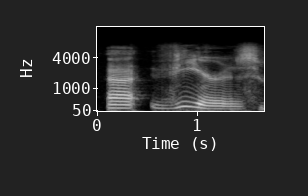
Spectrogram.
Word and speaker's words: veers: Okay, let's go to the word veers. Okay, so here you said veers. Okay, watch your R sound. Okay, so, and I was exaggerating. It wasn't that bad. But yes, you did pronounce a hard R.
